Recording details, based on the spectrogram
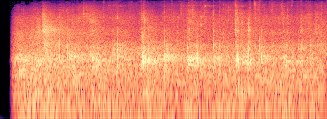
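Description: Horses' hooves clip-clop steadily and continuously at close range on a hard surface, an irregular overlapping patter of many hooves with no talking.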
